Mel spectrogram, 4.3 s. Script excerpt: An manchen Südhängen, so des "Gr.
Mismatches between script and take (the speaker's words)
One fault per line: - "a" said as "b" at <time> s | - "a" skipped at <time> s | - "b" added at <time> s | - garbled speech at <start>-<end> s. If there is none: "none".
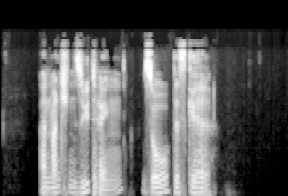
none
